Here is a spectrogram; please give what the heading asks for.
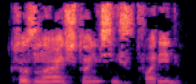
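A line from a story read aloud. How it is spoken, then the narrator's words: Grim reply. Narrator (Russian): мрачно откликнулся Эрагон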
